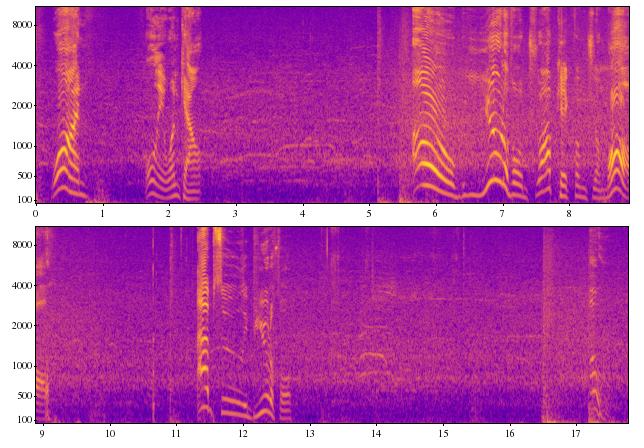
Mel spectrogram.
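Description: Bodies slam down onto a wrestling mat with heavy thuds.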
